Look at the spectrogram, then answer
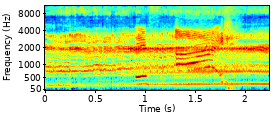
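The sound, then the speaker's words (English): A person mimics a motorboat engine revving with their voice, a steady loud buzzing drone that climbs in pitch a couple of times as if throttling up. “That's a bitch that knows she's going to die and just wants to ride that boat right into the rocks. Hit the throttle.”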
